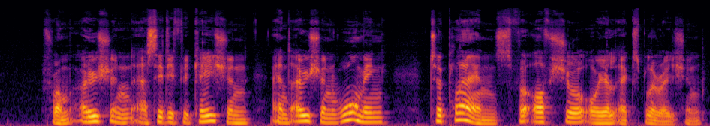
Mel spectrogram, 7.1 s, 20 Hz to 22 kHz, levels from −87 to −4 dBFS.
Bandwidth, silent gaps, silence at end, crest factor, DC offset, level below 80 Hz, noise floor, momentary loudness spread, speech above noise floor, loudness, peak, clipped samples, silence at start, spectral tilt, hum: 16 kHz; none; 0.1 s; 16 dB; under 0.1%; -52 dBFS; -50 dBFS; 9 LU; 29 dB; -22 LUFS; -4 dBFS; under 0.1%; 0.45 s; -6 dB/octave; none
